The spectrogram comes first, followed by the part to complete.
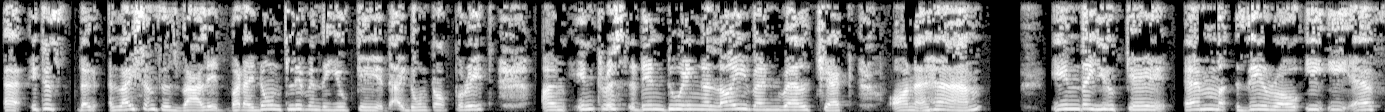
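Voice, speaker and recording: Brief: woman caller on a landline, higher voice, halting and careful, muffled lo-fi line. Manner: hesitant, halting, spells out call signs. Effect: heard over a landline phone. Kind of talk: voicemail message.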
